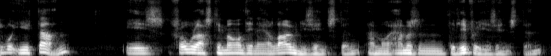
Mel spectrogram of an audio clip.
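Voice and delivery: normal talking voice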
